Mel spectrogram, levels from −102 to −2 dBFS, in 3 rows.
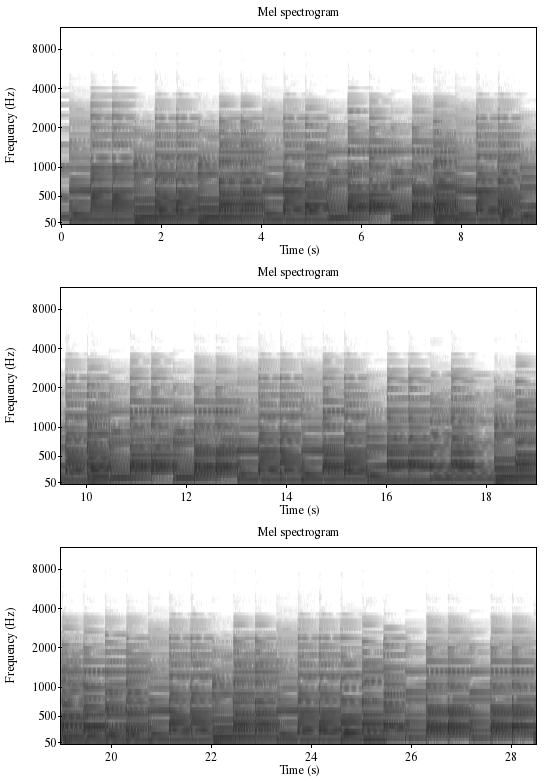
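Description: No technical faults can be heard anywhere in the recording; the signal stays steady and intact throughout.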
